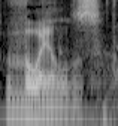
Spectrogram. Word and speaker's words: Voiles: My last name is pronounced Voiles.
